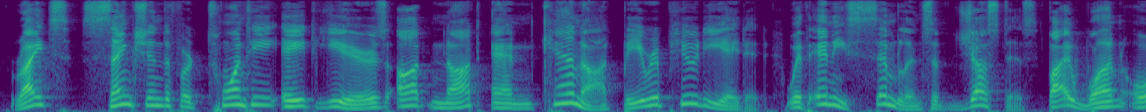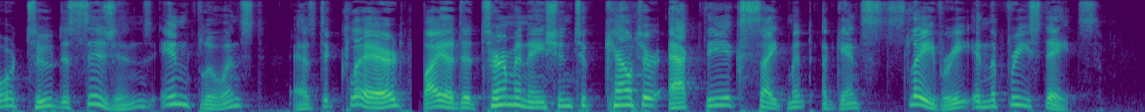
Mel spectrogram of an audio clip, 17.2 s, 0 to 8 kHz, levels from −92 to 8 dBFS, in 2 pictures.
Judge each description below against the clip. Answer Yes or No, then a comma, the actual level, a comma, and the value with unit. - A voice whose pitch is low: No, medium, 155 Hz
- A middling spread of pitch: No, wide, 7.1 semitones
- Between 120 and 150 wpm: Yes, slow, 135 wpm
